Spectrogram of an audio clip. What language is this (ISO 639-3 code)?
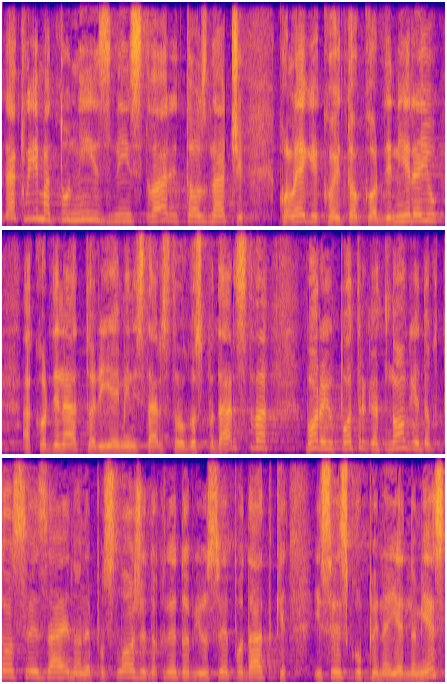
hrv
